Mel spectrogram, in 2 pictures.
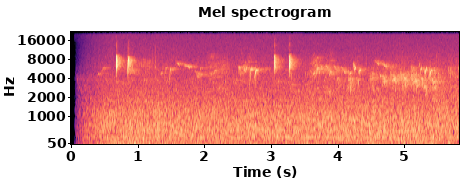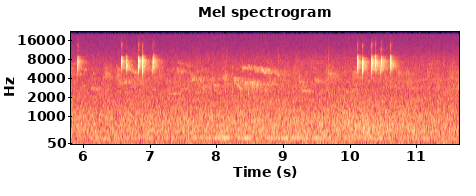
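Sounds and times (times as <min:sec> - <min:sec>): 
faint birdsong: 0:00.1 - 0:11.6
European robin Erithacus rubecula ticking calls: 0:00.6 - 0:01.0, 0:03.0 - 0:03.4, 0:05.2 - 0:08.8, 0:10.0 - 0:10.8.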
